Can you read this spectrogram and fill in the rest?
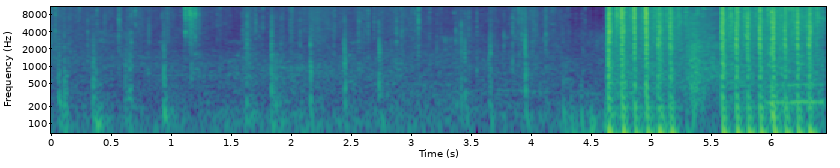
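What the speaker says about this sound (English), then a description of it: "AK-12, I love this gun." Automatic gunfire from an AK-12 rifle in a video game, with sparse scattered shots early on, then two dense, loud rapid-fire bursts near the end.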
